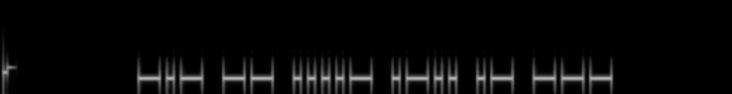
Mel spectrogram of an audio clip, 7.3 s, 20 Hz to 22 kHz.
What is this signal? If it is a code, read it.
Morse code, heard as a keyed tone, about 17 wpm, 700 Hz. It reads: KM4LAO
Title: Call Signs Repeated 3x - 17wpm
